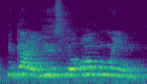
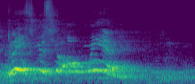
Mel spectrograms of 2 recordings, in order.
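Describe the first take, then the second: First: Said in the usual way. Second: Slow, high, laughing plea on Please; pleading emphasis. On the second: Real, not acted.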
